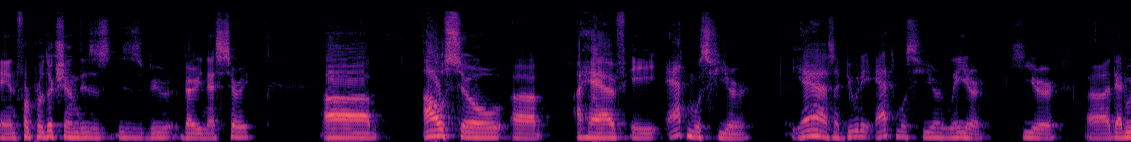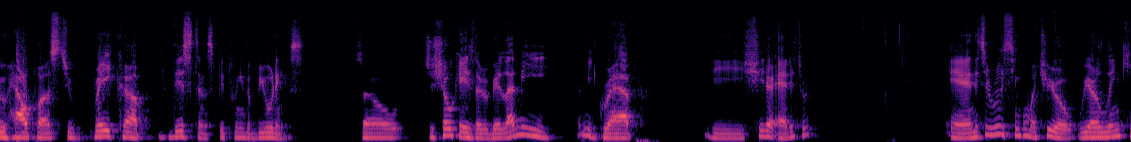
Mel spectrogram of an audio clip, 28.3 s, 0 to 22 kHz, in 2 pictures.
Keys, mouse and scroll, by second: 0.0-2.0 drag, 3.6 click, 4.1-4.9 scroll up 2, 4.9 middle click, 5.7-7.7 shift+middle drag, 8.8-10.8 drag, 12.8 middle click, 13.4 a, 13.8-15.7 shift+middle drag, 18.4-20.2 middle drag, 20.9-23.0 drag, 23.8 click, 24.4-27.3 middle drag, 25.2 n, 27.8-28.2 middle drag.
